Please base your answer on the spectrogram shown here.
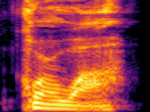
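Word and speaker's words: འཁོར་བ: Text corva pronounced corwa a thing whirling around.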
